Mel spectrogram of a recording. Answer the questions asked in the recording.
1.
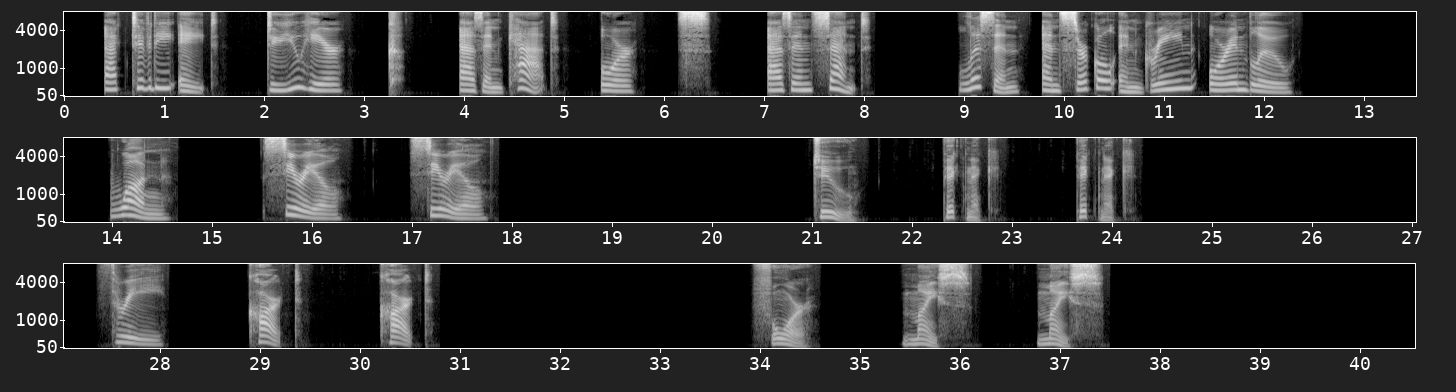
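s as in scent
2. k as in cat
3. k as in cat
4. s as in scent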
